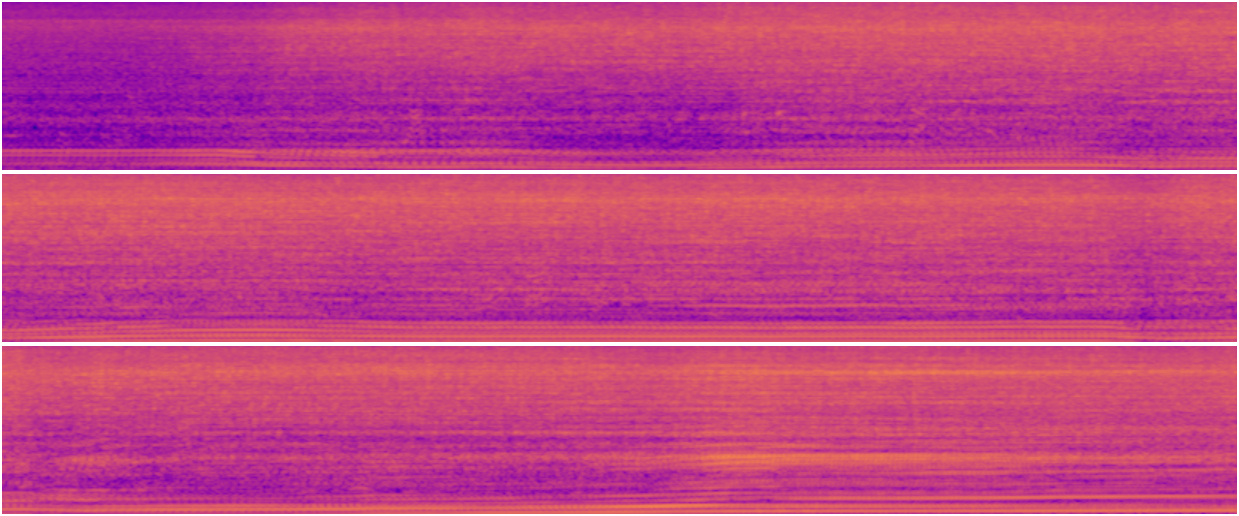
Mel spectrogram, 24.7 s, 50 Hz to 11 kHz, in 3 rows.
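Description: Daihatsu Taft Hiline 4x4's engine working at low speed as it crawls across a slippery off-road trail, its revs repeatedly dropping and rising. It holds steady for several seconds, dips, then climbs in pitch and gets louder near the end.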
